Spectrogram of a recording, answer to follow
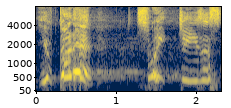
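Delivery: high, loud triumphant shout; mock amazed outburst. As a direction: yell it in exaggerated astonishment. Mock amazed outburst at audience member.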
